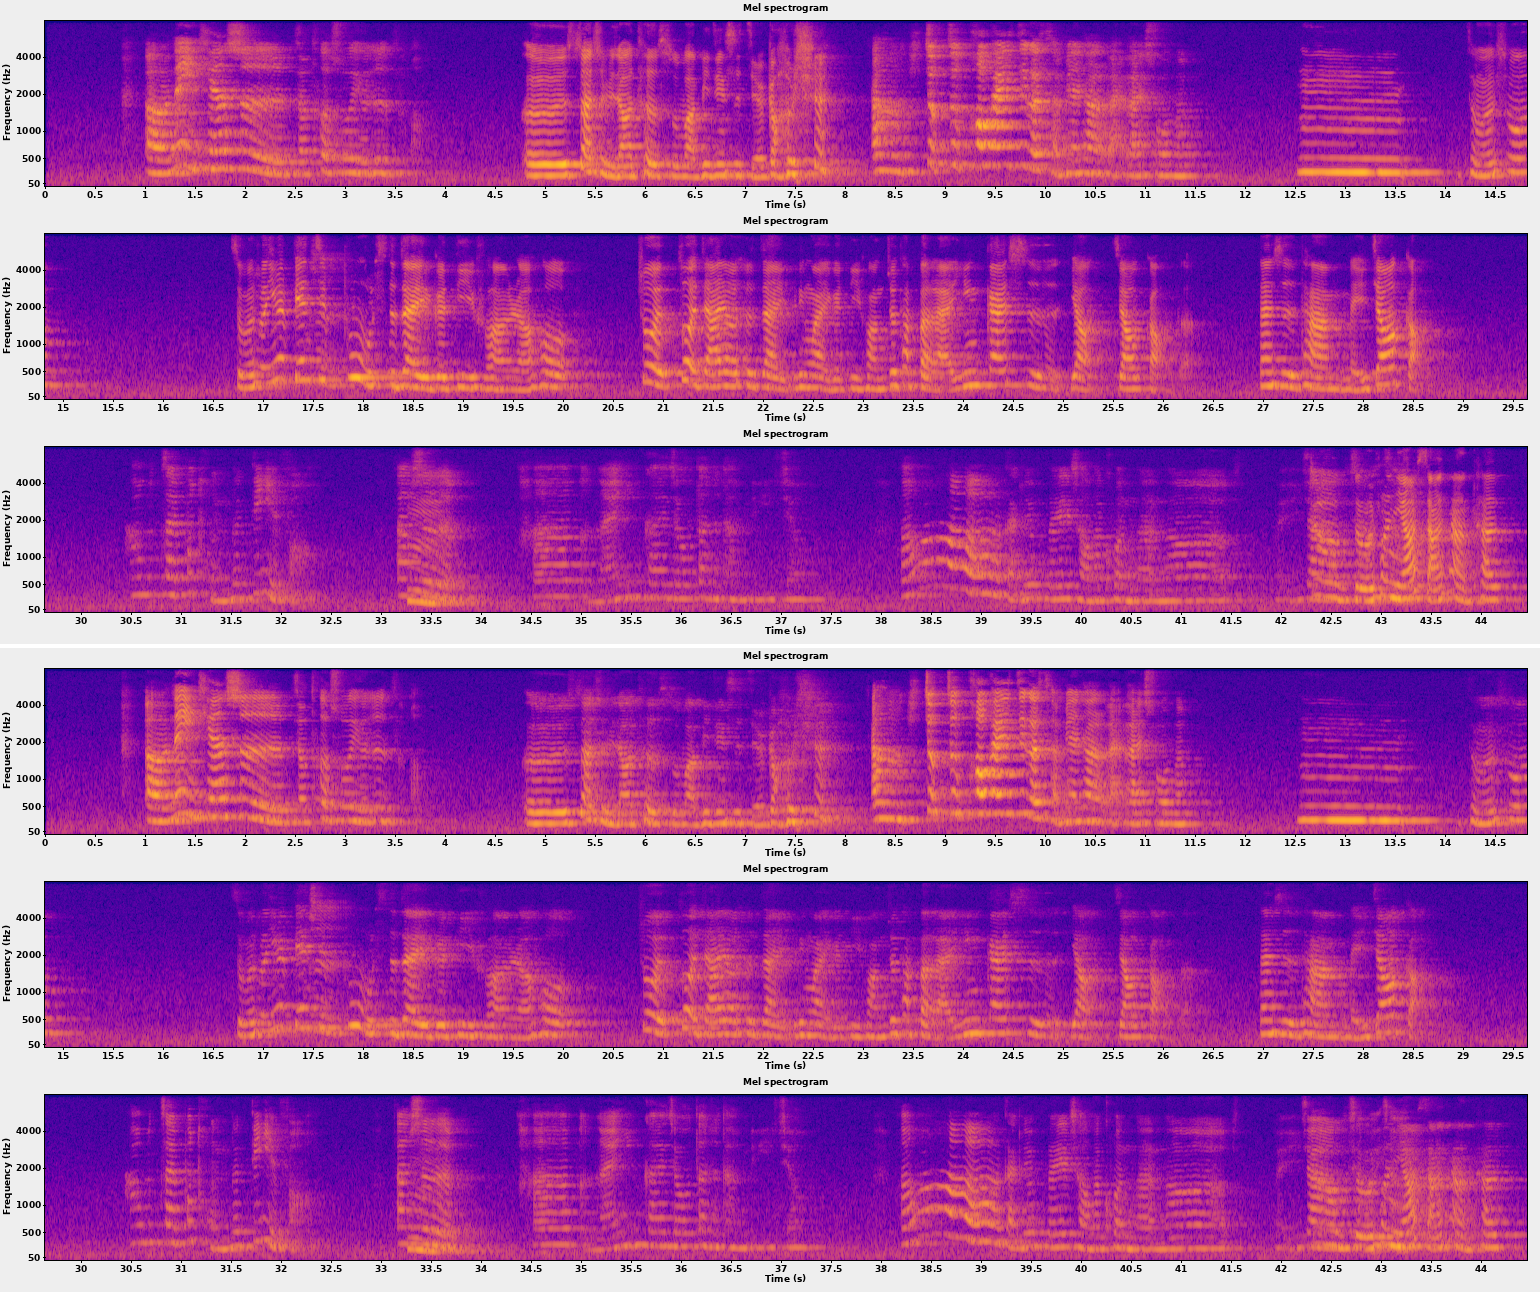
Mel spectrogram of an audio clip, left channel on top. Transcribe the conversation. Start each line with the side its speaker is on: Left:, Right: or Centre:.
Right: 呃，那一天是比较特殊的一个日子
Left: 呃，算是比较特殊吧，毕竟是截稿日。<laughs>
Right: 啊，就就抛开这个层面上来来说呢，
Left: 嗯，怎么说？怎么说？因为编辑部是在一个地方，
Right: 就是
Left: 然后作作家又是在另外一个地方，就他本来应该是要交稿的，但是他没交稿。
Right: 他们在不同的地方，但是
Left: 嗯，
Right: 他本来应该交，但是他没交啊，感觉非常的困难呢、等一下，
Left: 就怎么说？
Right: 我想一下。
Left: 你要想想他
